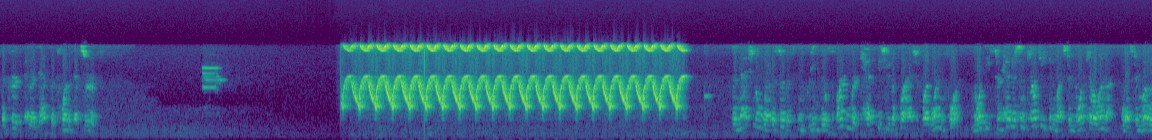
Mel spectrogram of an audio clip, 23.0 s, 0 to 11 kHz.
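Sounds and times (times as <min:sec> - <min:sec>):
warbling alert siren: 0:06.8 - 0:13.8.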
